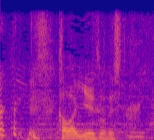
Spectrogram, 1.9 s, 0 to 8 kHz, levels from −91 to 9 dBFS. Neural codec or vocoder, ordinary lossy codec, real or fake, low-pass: none; none; real; 7.2 kHz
